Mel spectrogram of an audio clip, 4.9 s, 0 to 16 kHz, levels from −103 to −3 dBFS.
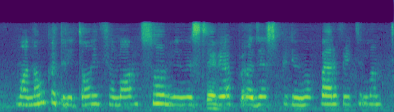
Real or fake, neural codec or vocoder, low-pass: fake; codec, 16 kHz, 1.1 kbps, Voila-Tokenizer; 7.2 kHz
